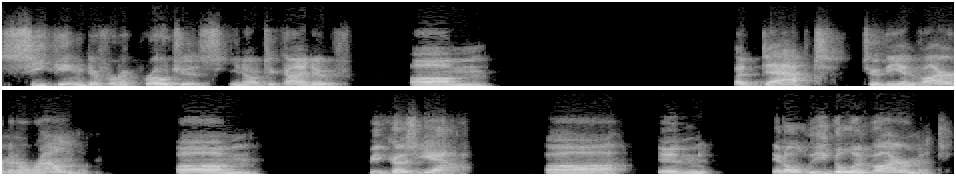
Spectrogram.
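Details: Adult man who stutters, speaking on a stuttering podcast; stuttering.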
